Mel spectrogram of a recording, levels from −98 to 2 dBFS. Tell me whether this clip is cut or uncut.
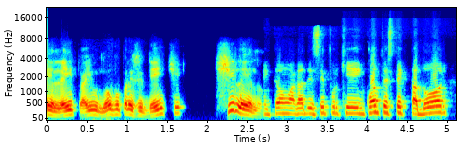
cut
